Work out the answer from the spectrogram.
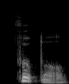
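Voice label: "football" Australian English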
